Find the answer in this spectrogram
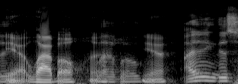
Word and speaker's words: Labo: Yeah, Labo.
